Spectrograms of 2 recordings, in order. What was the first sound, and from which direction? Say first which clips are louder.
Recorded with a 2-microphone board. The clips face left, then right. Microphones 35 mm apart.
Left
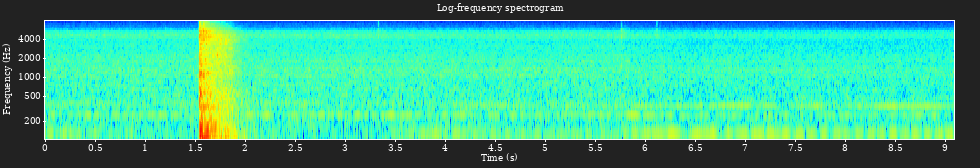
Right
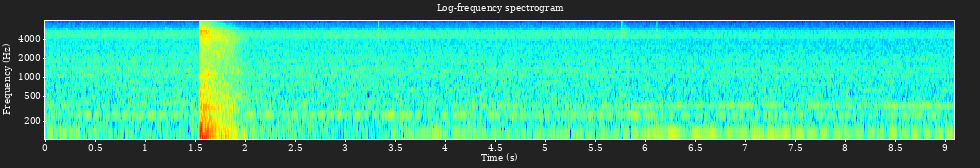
A gunshot: left 5 dB; 75° left (ahead or behind).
